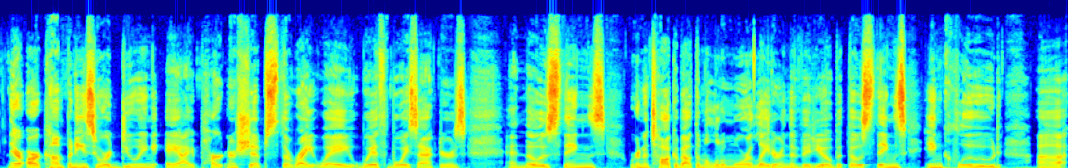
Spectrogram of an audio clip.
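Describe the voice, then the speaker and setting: A woman's voice: lowish voice, dry recording, studio quality. A woman voice actor and coach talking instructively to viewers, stressing her key points. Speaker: voice actor and coach hosting advice video.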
